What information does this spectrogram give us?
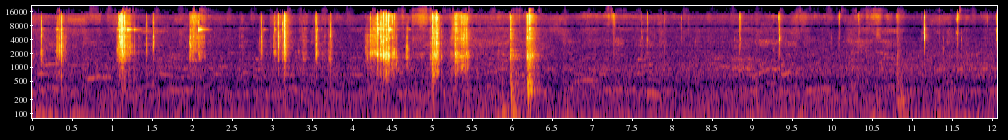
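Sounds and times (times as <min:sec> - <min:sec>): metallic clicks and clinks: 0:00.0 - 0:06.4.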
